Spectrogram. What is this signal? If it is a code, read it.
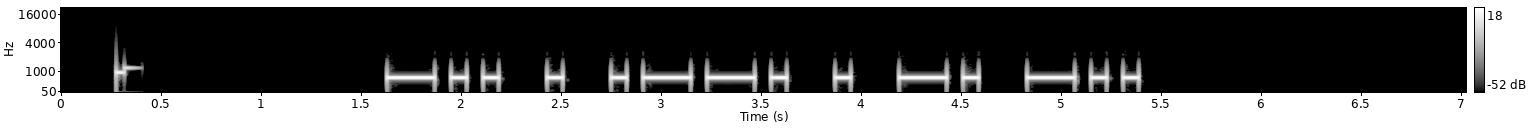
Morse code, heard as a keyed tone, about 15 wpm, 700 Hz. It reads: DEPEND
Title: Top 1001-1250 Words 15wpm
